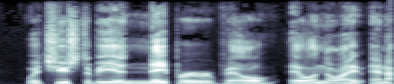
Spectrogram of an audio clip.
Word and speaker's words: Naperville: used to be in naperville illinois and i thought for 20 years it was napierville but that took me 20 years to learn how to pronounce it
